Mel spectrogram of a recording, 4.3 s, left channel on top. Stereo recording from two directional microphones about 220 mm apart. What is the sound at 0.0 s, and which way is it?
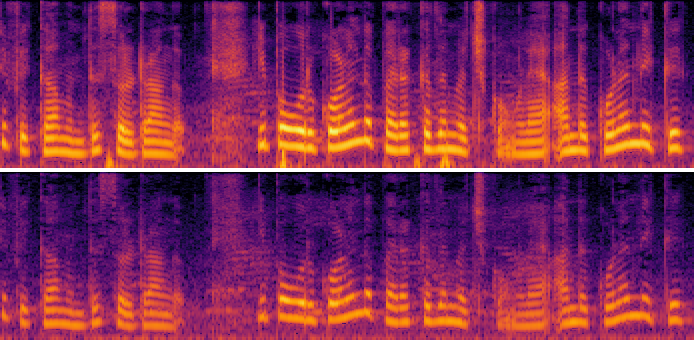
Speech, 30° left (ahead or behind).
